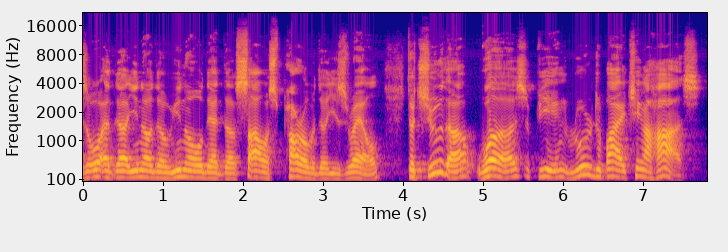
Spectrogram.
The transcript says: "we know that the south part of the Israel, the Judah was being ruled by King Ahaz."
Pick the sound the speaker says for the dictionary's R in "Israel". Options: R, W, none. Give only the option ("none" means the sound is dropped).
R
